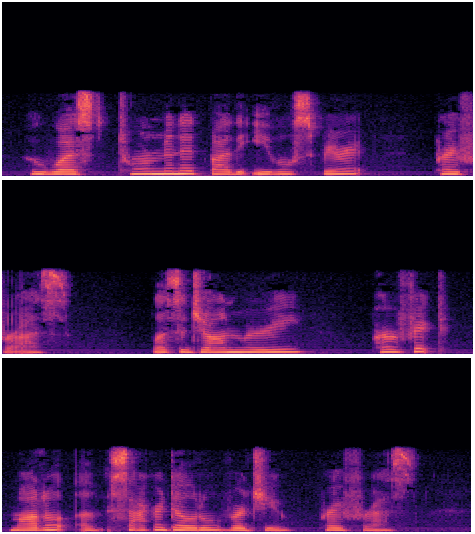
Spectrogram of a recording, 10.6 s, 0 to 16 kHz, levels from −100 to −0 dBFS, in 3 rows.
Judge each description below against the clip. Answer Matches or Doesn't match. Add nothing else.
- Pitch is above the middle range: Matches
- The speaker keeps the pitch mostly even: Matches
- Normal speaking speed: Doesn't match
